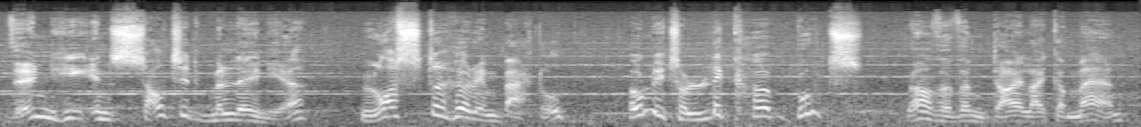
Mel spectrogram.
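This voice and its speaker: Self-important lord, high-pitched, lively swooping delivery, haughty, theatrical, fantasy game, music behind. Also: male voice, normal speed, poor audio. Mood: scornful. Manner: haughty, theatrical, grandiose declamation. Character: pompous, self-important nobleman seeking aid. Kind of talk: scripted fantasy game acting. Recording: background music under the voice.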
